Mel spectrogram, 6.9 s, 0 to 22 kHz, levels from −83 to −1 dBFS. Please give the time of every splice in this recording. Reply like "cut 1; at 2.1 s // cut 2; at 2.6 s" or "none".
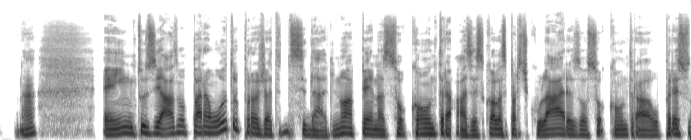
cut 1; at 4.1 s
